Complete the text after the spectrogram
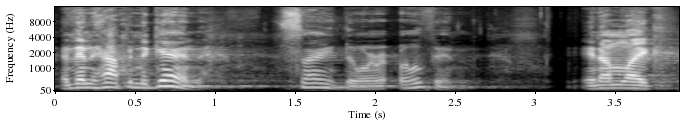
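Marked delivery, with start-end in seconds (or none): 1.4-2.6 slow, soft automated announcement; be the alarm system's voice, slowly and softly; Telus alarm lady. Retold or imitated. Pastor imitating the office alarm lady, slow robotic announcement. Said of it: "the Telus lady says".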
